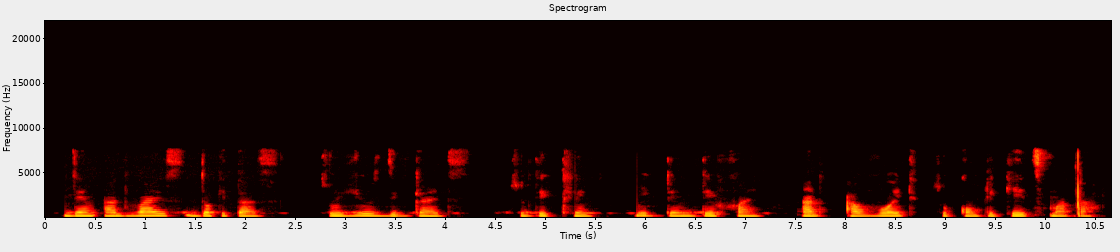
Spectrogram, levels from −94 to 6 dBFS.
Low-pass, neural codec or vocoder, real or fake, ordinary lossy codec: none; none; real; none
